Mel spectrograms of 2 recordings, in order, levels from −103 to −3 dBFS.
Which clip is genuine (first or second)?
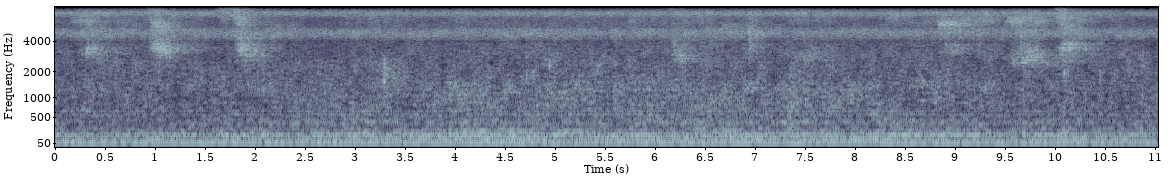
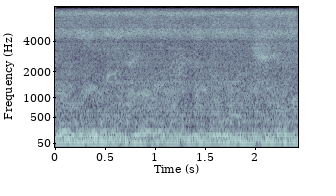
first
